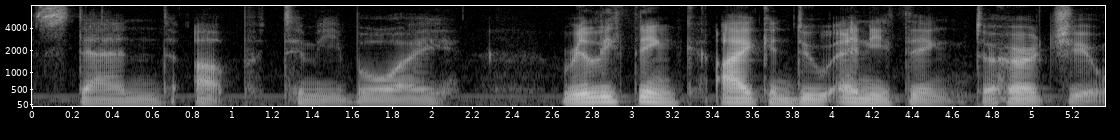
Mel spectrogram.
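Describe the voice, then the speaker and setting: A man growls loudly in a put-on character voice of fairly low pitch. The recording is very clean, with a silent background. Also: fairly slow pace. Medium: read story. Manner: stern, growling, curt.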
